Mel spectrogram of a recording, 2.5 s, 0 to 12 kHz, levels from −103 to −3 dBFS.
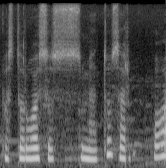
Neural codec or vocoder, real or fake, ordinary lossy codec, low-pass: vocoder, 48 kHz, 128 mel bands, Vocos; fake; AAC, 64 kbps; 10.8 kHz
